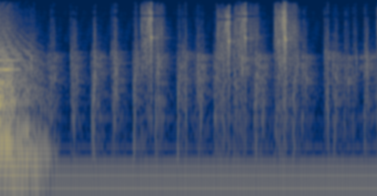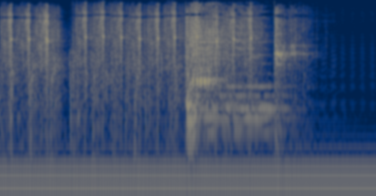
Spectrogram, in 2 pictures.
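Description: Coins clink and jingle rapidly as they are collected.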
